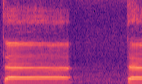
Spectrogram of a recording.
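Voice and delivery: তা held long, tongue tip on the roots of the upper front teeth; drawn-out, dental তা; letter articulation demo. Shown as a demonstration. Teacher showing the letter ta to learners, long dental তা. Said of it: "এই তা হরফটি উচ্চারণ".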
